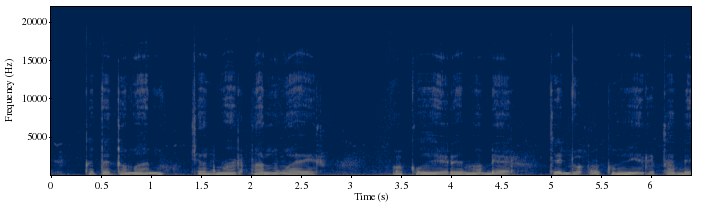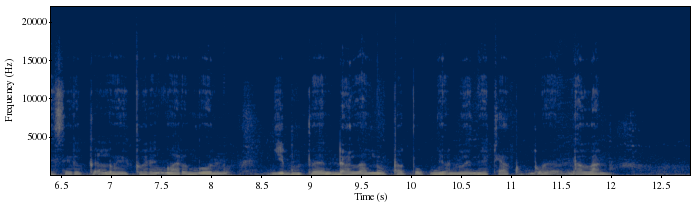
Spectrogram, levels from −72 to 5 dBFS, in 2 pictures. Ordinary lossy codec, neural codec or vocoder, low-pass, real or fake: none; codec, 44.1 kHz, 1.7 kbps, Pupu-Codec; none; fake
